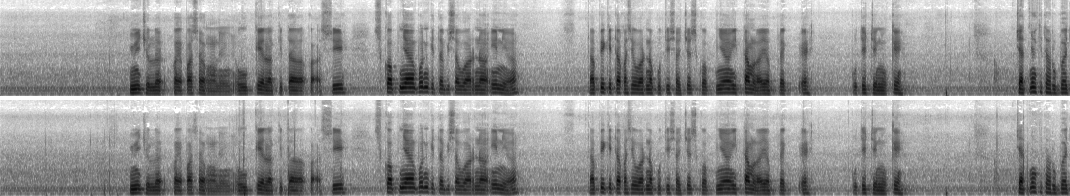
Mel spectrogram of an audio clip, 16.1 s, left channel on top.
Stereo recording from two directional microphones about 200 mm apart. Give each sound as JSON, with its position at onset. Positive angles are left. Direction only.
{"t": 1.9, "sound": "a man's voice", "side_deg": 5}
{"t": 8.8, "sound": "a man's voice", "side_deg": 5}
{"t": 15.5, "sound": "speech", "side_deg": 20}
